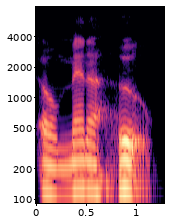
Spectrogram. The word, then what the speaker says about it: Omenihu: It's pronounced Omenihu. So just to correct myself there as we move forward, it's spelled Omenihu. So it could go either way, but I gotta lock that in my brain before I go on 610 Sports Radio with just friends here at the Arrowhead Pride podcast network.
